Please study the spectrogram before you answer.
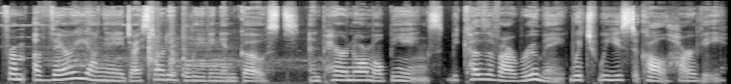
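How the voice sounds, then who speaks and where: A woman tells a first-person ghost story from a script. Her voice is of medium pitch and has a noticeable creak to it. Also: normal speed, hardly any pauses, mellow, a little hiss or hum. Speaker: story narrator.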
